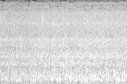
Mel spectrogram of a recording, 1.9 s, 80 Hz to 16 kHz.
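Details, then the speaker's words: Heil unit after ICP evaporator coil change-out; external static about 1 inch against 0.5 maximum, blower motor speed lowered a little: steady, loud rush of air with no rhythm or knock; still excessive static on the return. "we still have a lot of static on the return as you could hear you hear how it started where we closed it never tries to small"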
